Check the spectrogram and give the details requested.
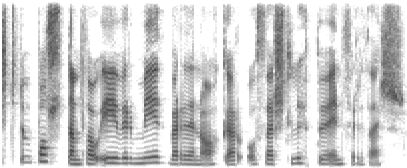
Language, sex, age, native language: Icelandic, female, 20-29, Icelandic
